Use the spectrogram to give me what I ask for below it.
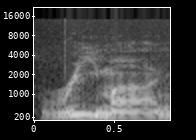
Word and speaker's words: Riemann: to talk about riemann so it's riemann you you it's a german name so you pronounce the second uh vowel there uh riemann sums okay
